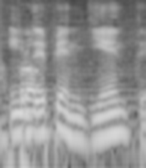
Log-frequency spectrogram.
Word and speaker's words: Independiente: Independiente, é sim? – Gostei. – Gostou? É isso aí.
